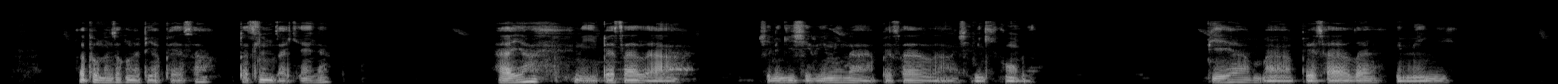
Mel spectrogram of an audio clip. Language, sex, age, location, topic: Swahili, male, 18-24, Nakuru, finance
